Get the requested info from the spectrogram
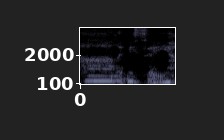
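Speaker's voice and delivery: soft whispered aside while fiddling with the computer; muttered to herself. Real, not acted. Host whispers to herself while sorting the computer. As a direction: drop to a breathy private whisper.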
